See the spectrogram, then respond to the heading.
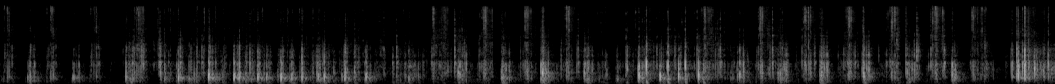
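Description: Long painted nails tap and scratch fast across the clear lid of a small, flat plastic watercolor paint palette case with round paint pans, held up close. The result is a dense stream of short, dry plastic clicks and scrapes centered in the mid range, with brief pauses near the start and end.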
